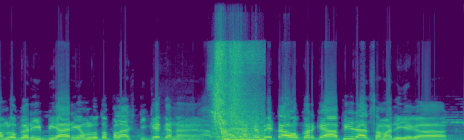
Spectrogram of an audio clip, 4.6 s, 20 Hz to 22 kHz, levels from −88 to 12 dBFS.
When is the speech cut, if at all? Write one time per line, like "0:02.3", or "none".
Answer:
0:02.3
